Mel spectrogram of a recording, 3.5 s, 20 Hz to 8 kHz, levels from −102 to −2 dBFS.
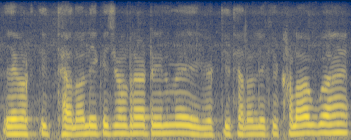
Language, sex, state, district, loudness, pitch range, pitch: Hindi, male, Madhya Pradesh, Katni, -13 LUFS, 155-170 Hz, 165 Hz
